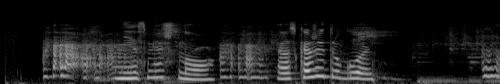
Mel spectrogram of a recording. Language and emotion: Russian, positive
